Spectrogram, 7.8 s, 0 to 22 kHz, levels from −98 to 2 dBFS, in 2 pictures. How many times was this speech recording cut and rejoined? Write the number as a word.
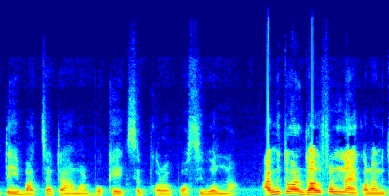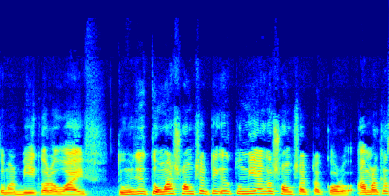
two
